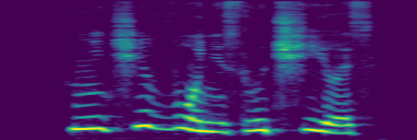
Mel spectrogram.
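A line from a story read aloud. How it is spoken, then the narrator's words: Through gritted teeth. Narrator (Russian): Сквозь зубы процедила Татьяна, с напором налегая на дверь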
